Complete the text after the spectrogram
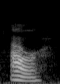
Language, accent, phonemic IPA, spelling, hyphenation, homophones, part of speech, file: English, US, /æwɝ/, our, our, ow, determiner / verb, En-us-our.ogg
- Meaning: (determiner) 1. Belonging to us, excluding the person(s) being addressed (exclusive our) 2. Belonging to us, including the person(s) being addressed (inclusive our)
